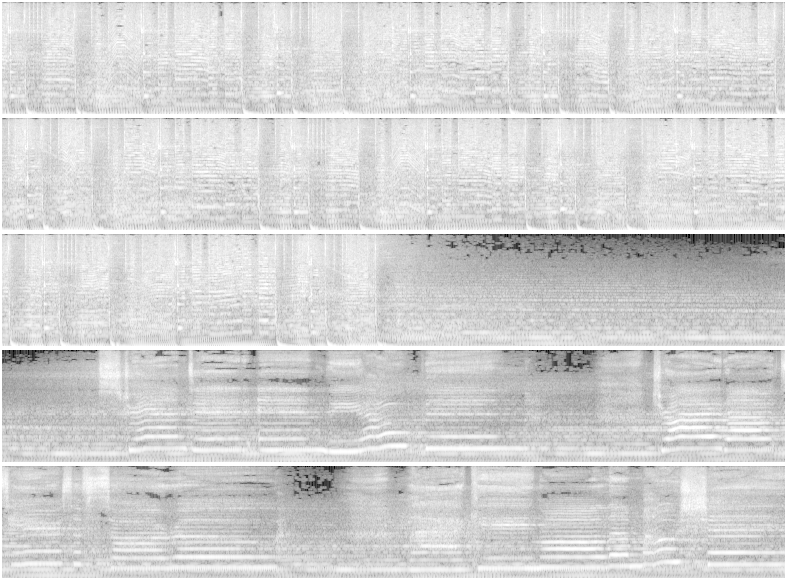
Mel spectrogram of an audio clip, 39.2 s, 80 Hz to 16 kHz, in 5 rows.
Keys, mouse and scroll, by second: 4.4-13.0 drag, 20.1-21.6 drag, 30.8-36.6 drag.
